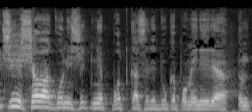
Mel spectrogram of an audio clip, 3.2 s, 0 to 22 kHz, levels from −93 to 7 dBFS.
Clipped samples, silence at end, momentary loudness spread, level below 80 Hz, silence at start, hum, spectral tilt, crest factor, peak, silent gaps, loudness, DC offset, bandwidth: under 0.1%; 0 s; 13 LU; -54 dBFS; 0 s; none; -4 dB/octave; 18 dB; -6 dBFS; none; -23 LUFS; under 0.1%; 16 kHz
